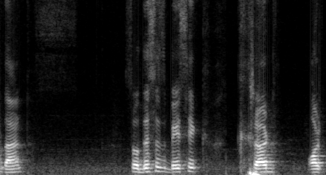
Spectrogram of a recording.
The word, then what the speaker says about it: CRUD: CRUD or CURD one-on-one, I had a hard time, pronouncing CRUD versus CURD. So this is CURD, I love it. I eat it every day. And that's CRUD, which is create, read, update, delete, the API operations that you do.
